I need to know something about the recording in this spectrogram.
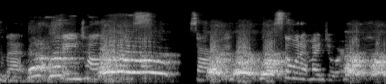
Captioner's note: dog barking loudly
